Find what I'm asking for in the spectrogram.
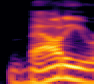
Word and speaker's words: Bowdy: Bowdy rhymes with howdy.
